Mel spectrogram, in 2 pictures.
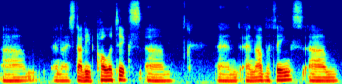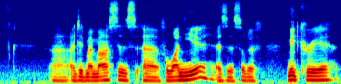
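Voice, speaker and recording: A man, giving thoughtful interview answers with many pauses, fillers and restarts. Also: on the low side, mellow. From Australia. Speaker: interviewed scholar.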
